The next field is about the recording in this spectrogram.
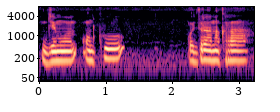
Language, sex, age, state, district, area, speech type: Santali, male, 45-60, Odisha, Mayurbhanj, rural, spontaneous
